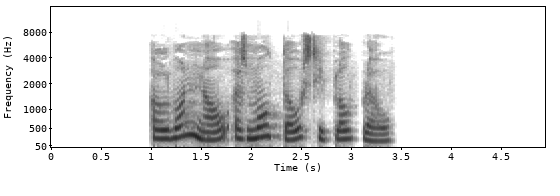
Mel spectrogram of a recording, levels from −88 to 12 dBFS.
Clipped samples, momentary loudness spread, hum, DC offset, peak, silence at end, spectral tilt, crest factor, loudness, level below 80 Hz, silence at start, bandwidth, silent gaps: under 0.1%; 7 LU; none; under 0.1%; 0 dBFS; 1.55 s; -5 dB/octave; 14 dB; -12 LUFS; -54 dBFS; 1 s; 7.8 kHz; none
